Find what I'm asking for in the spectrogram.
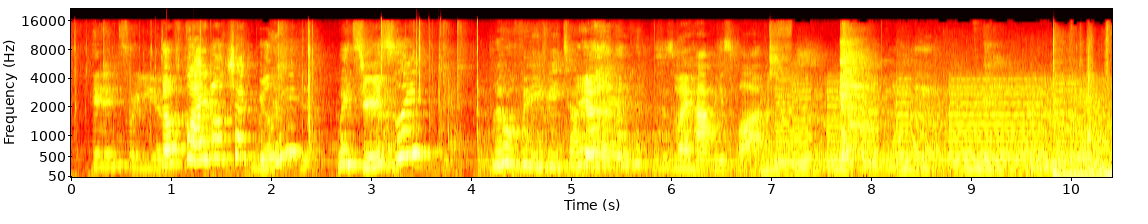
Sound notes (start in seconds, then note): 4.3 laughs; 6.4 bright upbeat music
